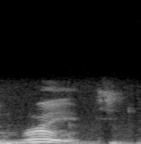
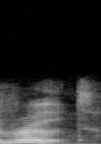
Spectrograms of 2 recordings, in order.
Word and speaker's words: route: be um said as root okay the pronunciation is a little different it means the same so whatever you use is correct route or route route or route some people pronounce it as root I'm just letting you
